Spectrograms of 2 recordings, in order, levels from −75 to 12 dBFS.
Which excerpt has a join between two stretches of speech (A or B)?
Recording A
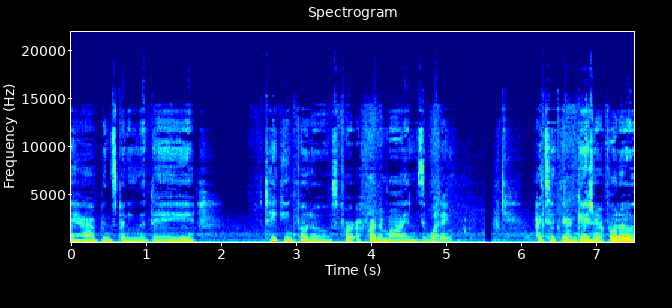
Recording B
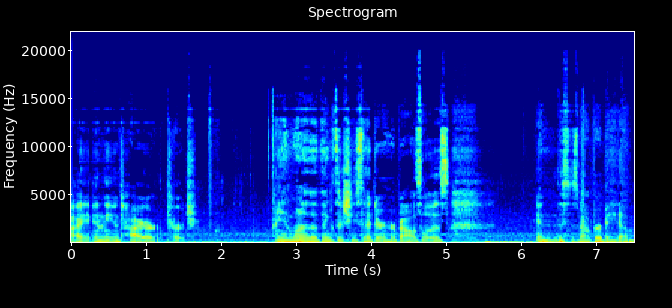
A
